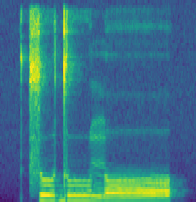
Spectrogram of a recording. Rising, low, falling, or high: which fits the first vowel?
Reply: low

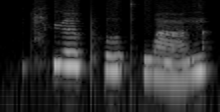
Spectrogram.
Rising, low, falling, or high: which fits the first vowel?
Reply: high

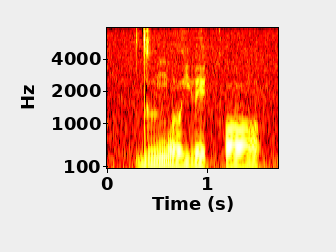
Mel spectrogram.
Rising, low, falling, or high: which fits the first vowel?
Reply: rising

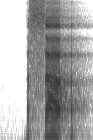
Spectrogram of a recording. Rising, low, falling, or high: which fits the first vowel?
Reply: high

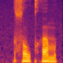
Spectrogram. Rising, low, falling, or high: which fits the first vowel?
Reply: low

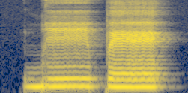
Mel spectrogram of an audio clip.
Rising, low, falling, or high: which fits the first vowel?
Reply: high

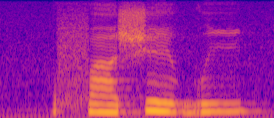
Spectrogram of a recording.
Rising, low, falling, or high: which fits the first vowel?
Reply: low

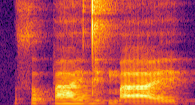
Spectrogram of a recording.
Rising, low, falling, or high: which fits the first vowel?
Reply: falling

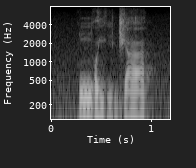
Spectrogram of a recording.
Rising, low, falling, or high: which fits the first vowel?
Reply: high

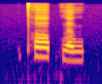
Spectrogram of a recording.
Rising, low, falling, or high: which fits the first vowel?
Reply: high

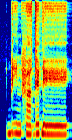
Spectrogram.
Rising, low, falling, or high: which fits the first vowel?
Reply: low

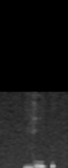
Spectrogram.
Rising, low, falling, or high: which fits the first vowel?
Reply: high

